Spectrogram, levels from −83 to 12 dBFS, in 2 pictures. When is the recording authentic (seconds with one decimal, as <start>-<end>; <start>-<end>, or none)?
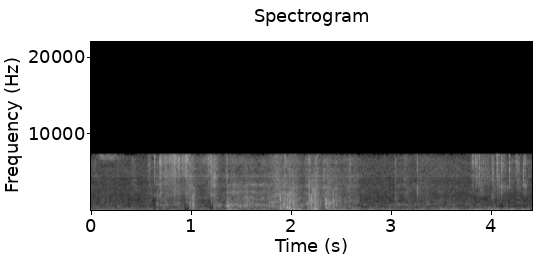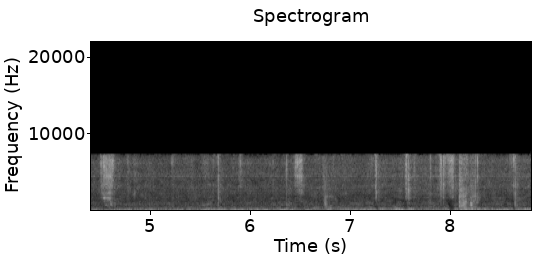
none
